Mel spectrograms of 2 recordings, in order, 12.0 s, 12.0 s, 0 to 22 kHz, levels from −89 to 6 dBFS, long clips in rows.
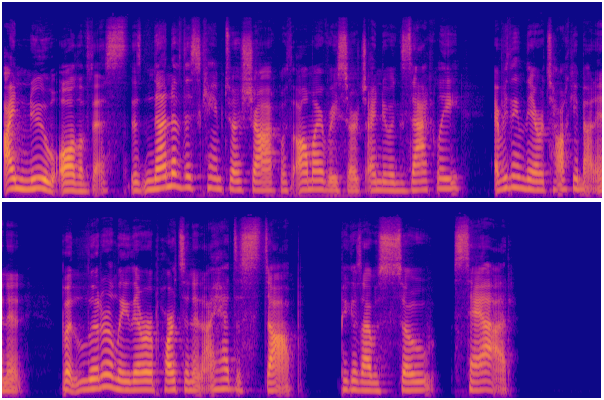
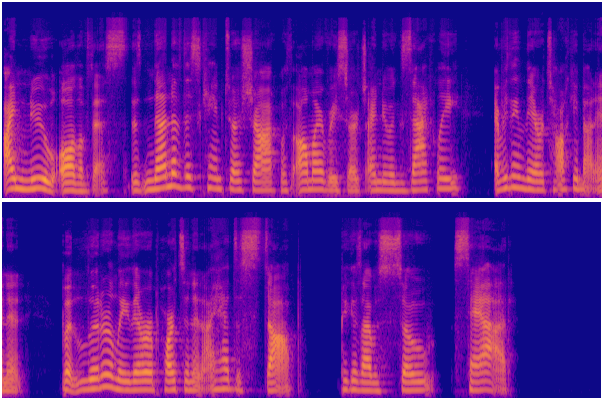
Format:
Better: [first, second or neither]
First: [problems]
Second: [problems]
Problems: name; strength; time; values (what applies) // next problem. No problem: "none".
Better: first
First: none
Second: garbled, watery; slightly; nothing above 17.5 kHz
